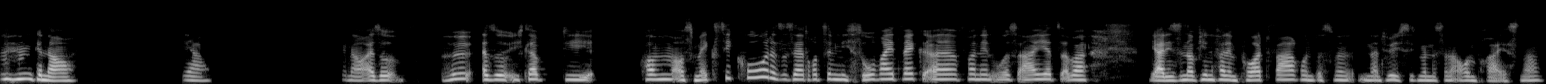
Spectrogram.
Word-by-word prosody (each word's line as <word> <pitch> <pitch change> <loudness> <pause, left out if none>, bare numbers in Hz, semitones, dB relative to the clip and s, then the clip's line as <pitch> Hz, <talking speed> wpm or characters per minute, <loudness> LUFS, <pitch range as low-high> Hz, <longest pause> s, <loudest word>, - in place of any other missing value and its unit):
mhm, 245 +1 +3
genau. 175 -5 +4 1.1
Ja. 180 -3 -4 1.3
Genau, 190 -3 -3
also, 200 +1 +1 0.5
hö 245 +7 +1
also, 215 0 +3
ich 205 0 -5
glaube, 235 -3 +1 0.2
die 215 -1 0 0.4
kommen 230 +1 +2
aus 205 -2 0
Mexiko, 290 +11 0
das 275 -6 0
ist 225 -1 -8
ja 225 -1 +3
trotzdem 230 +2 -2
nicht 210 -3 0
so 220 +2 0
weit 245 0 +3
weg, 250 0 0
äh, 235 0 +2
von 235 +2 -2
den 230 -1 -1
USA 220 0 -2
jetzt, 235 -1 0
aber 210 -1 +2 0.6
ja, 180 - +5
die 180 - +3
sind 200 +3 +1
auf 200 -1 +1
jeden 220 -1 +3
Fall 215 0 +2
Importware 200 +3 +1
und 195 -2 -2
das 185 - -8
ne 200 -1 -3
Natürlich 200 -2 -3
sieht 195 -1 -10
man 190 -1 0
das 180 - -5
dann 195 0 -4
auch 205 -2 -3
im 180 -1 -1
Preis, 155 0 -7
ne? 195 +1 -3
210 Hz, 180 wpm, -22 LUFS, 195-230 Hz, 1.3 s, ja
